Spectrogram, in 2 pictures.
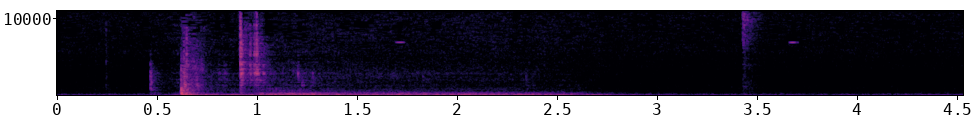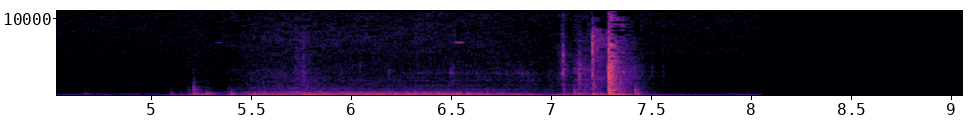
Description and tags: Opening Drawer
A drawer being pulled open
